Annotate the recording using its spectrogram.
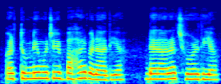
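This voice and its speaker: A woman's voice: on the high side, steady tone, dry recording, lo-fi sound, close to an everyday voice. A woman voicing a playful young wife. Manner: teasing and affectionate.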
